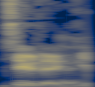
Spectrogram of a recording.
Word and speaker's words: Tudyk: I think Tudyk.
